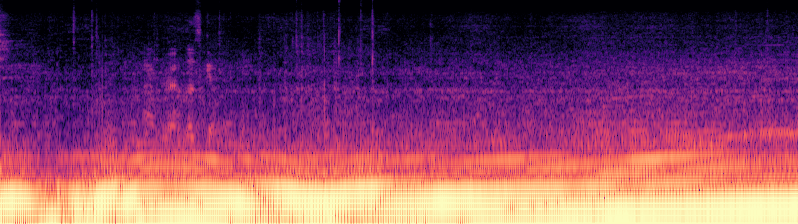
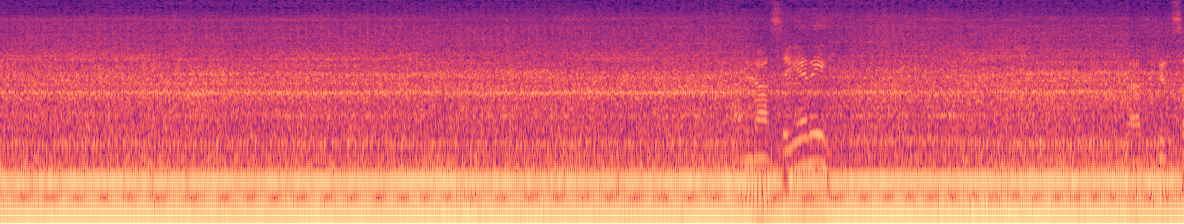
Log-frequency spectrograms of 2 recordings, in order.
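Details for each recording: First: Honda CRX Si driving, muffler has a hole, awaiting replacement; deep loud booming drone rising and falling with engine speed, occasional rear brake squeal possible; exhaust leak. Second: Honda CRX Si started after an oil change, fuel filter replacement and refitting of the air intake tube. Smooth, even idle with a steady low hum, no knocks, misses or hunting, though still somewhat loud from a holed muffler; normal idle.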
